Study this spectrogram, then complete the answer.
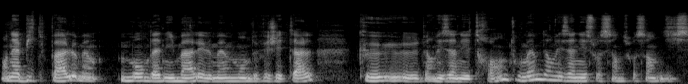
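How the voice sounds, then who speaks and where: A woman speaks in a very deep, low voice with vocal fry. Her pitch moves in an ordinary way. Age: 70s. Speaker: poet. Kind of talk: interview. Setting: filmed interview. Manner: halting.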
